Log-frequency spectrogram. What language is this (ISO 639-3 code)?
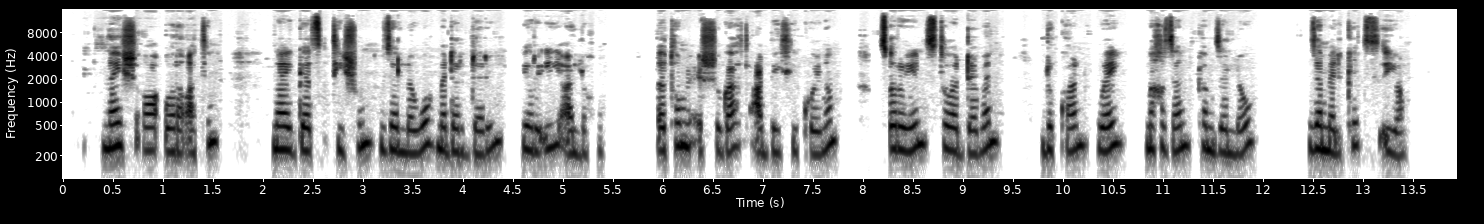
tir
